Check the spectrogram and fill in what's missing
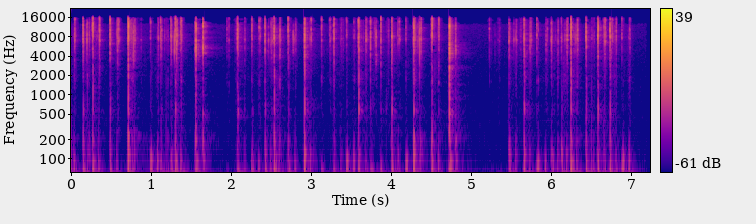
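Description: Rapid, dense keystrokes on a computer keyboard while a message is typed, close and clear, with bursts of clicking broken by brief pauses and no talk.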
